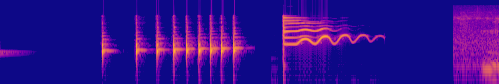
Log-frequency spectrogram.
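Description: Electronic beeps sound quickly in a row from a phone.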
